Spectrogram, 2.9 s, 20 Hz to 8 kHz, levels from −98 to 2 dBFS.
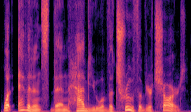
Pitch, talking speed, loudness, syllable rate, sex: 110 Hz, 230 wpm, -22 LUFS, 5.6 syllables/s, male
